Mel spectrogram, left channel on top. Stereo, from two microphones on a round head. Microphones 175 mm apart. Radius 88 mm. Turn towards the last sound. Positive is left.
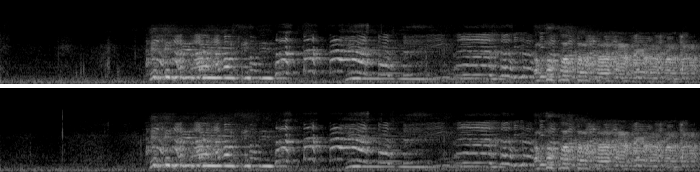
turn(degrees=0)  # may be behind; listen again after turning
